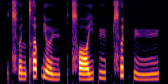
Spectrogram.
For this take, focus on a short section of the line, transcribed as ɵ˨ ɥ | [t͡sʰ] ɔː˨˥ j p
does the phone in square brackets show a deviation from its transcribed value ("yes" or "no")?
no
